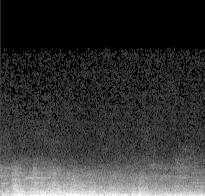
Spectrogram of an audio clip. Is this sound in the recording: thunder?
yes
